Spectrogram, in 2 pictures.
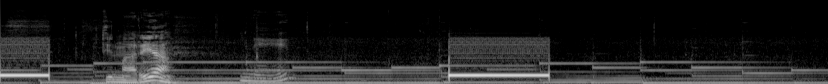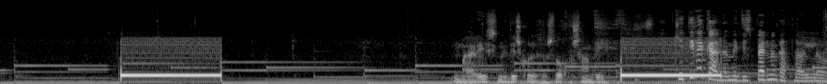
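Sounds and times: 
unanswered phone line ringing: 0.0s - 0.6s, 4.5s - 5.6s, 9.5s - 10.6s, 14.5s - 15.5s
steady music: 0.0s - 16.5s
speech: 1.0s - 1.8s, 2.4s - 3.1s, 13.0s - 16.5s.

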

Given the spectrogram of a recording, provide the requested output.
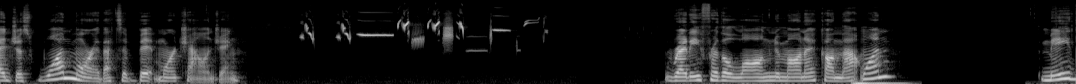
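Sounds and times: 
speech: 0.0s - 2.5s, 6.6s - 9.0s, 10.4s - 10.7s
song sparrow singing: 2.5s - 5.6s.

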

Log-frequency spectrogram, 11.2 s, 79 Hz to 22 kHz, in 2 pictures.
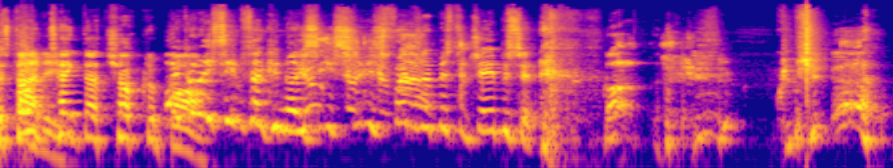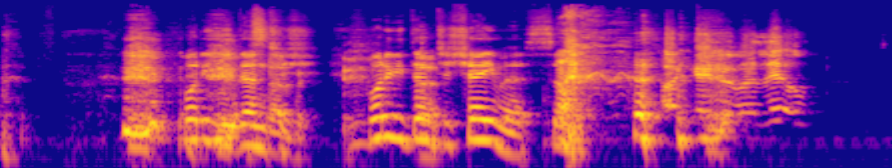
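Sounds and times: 
speech: 0.0s - 5.7s, 6.4s - 10.6s
laughter: 3.2s - 7.6s, 9.0s - 10.4s
sharp slap to the back of someone's head: 4.9s - 5.2s.

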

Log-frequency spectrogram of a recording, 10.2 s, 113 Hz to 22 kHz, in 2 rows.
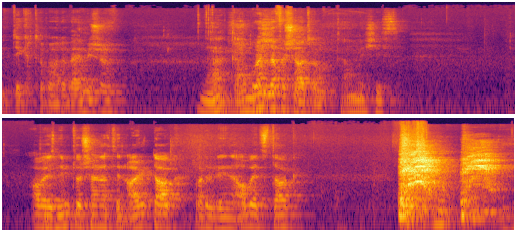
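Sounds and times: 
speech: 0.0s - 1.4s, 2.0s - 4.0s, 5.4s - 8.2s
person sneezing: 9.1s - 10.2s.

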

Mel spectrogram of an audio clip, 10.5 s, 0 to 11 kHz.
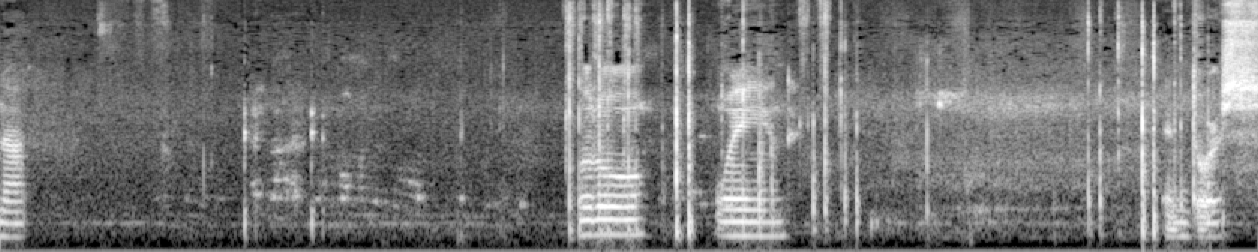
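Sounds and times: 
speech: 0.0s - 0.3s, 4.8s - 5.4s, 6.0s - 6.6s, 9.8s - 10.4s
typing on a computer keyboard: 4.7s - 7.2s, 9.0s - 10.0s.

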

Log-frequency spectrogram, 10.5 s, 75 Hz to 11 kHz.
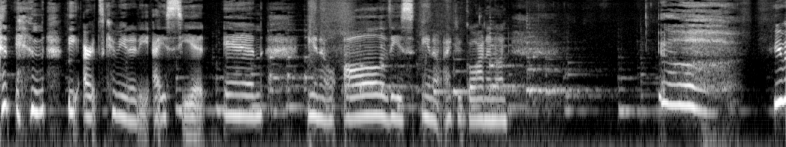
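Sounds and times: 
speech: 0.0s - 7.1s, 8.2s - 9.7s
person yawning: 8.8s - 9.9s.

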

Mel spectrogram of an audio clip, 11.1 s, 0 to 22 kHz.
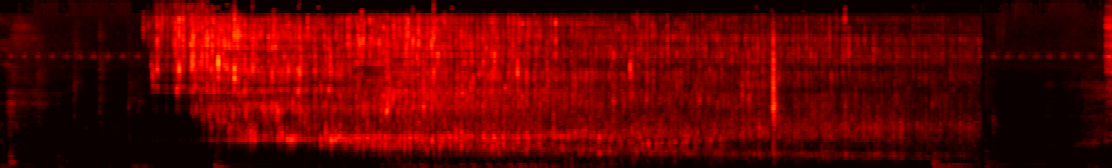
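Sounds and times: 
nitro beer being poured from can: 1.5s - 9.8s.

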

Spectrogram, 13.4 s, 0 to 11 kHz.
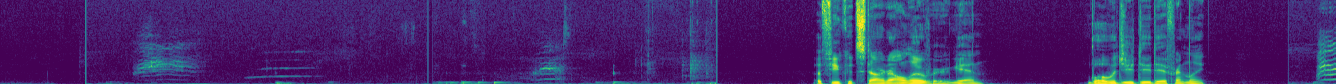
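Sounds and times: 
cat meowing in reply: 1.3s - 3.3s, 5.2s - 5.8s, 13.1s - 13.3s
speech: 8.2s - 10.0s, 10.9s - 12.1s.

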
